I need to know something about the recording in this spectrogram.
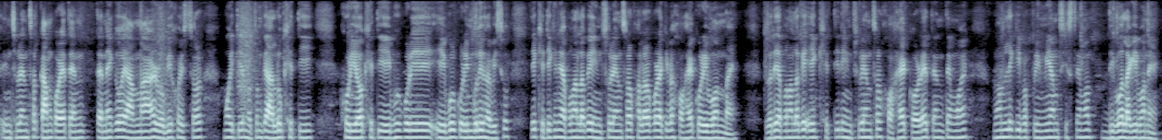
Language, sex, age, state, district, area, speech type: Assamese, male, 18-30, Assam, Majuli, urban, spontaneous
